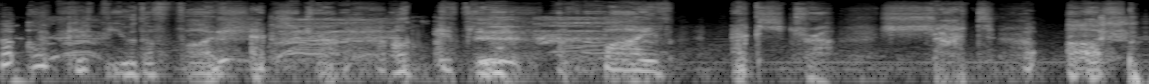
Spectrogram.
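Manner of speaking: hushed aside, very slow, deliberate, drawn-out whisper. Playing a character, speaking to another character during a conversation: whispering. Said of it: "whispering to you".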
